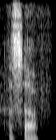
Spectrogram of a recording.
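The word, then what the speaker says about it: Kassav': Een nummer van Kassaf, zeg ik dat goed? – Ja, Kassaf.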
